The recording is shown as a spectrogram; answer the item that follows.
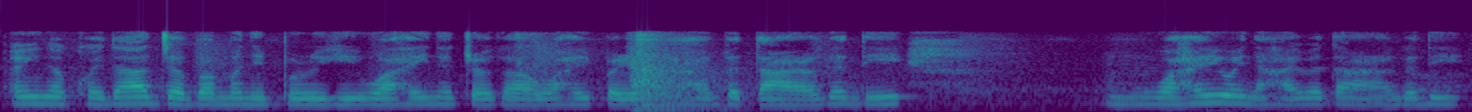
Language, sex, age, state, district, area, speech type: Manipuri, female, 18-30, Manipur, Thoubal, rural, spontaneous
